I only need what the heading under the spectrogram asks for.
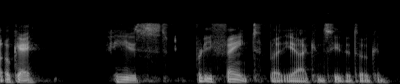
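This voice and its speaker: A man's voice: on the low side, huge pitch swings, normal speed, gravelly, a bit bright, no room sound, dull audio. A man chatting casually as a player in a tabletop game.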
